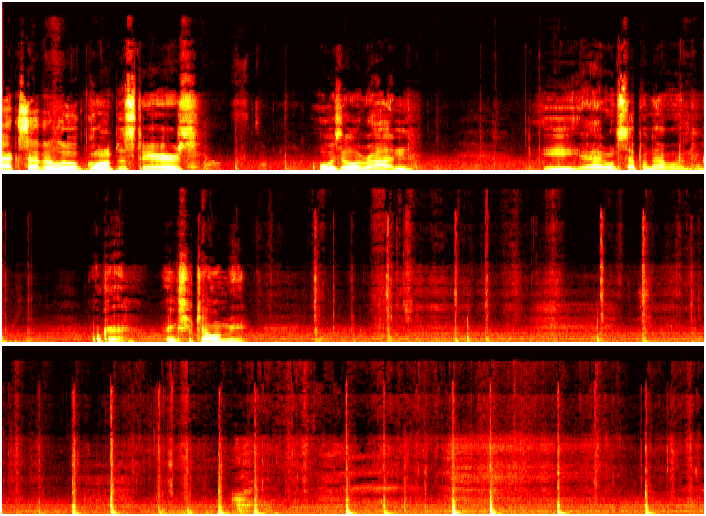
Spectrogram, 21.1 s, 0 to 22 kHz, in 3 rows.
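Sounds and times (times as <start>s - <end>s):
footsteps on wooden stairs: 1.9s - 3.1s, 10.1s - 12.3s, 12.9s - 21.0s.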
